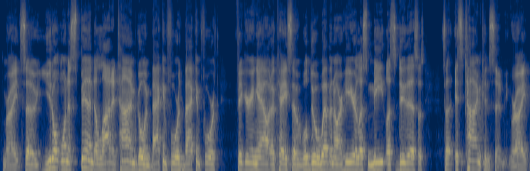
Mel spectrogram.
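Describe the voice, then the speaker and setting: A man with a Southern American accent gives a conference presentation on podcast business. He talks fast and with a lot of energy, pushing his points like a salesman. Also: mid-range voice. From Southern United States.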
